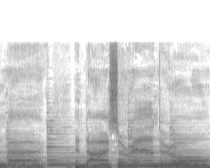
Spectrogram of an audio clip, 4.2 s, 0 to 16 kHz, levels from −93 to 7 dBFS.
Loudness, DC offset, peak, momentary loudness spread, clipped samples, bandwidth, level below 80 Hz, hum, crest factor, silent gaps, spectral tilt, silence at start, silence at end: -30 LUFS; under 0.1%; -16 dBFS; 6 LU; under 0.1%; 12.5 kHz; -54 dBFS; none; 14 dB; none; -5 dB/octave; 0 s; 0 s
